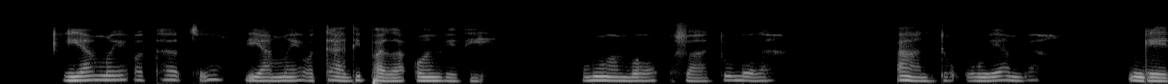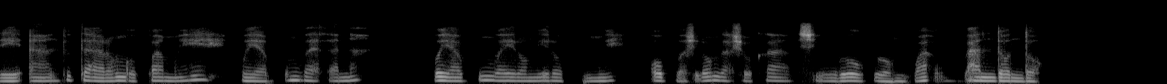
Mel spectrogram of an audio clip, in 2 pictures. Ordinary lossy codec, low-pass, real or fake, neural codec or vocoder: Opus, 32 kbps; 7.2 kHz; fake; codec, 16 kHz, 0.8 kbps, ZipCodec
